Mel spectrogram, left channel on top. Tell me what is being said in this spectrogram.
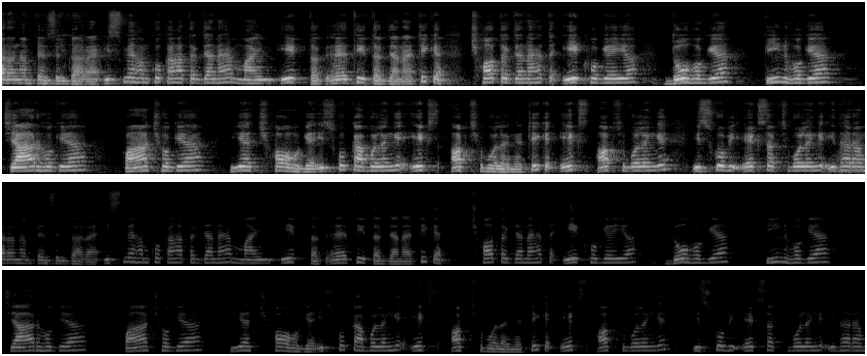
हम पेंसिल कर रहे हैं। इसमें हमको कहां तक जाना है, -1 तक, थी तक जाना है, ठीक है। 6 तक जाना है, तो 1 हो गया, यह 2 हो गया, 3 हो गया, 4 हो गया, 5 हो गया, यह 6 हो गया। इसको क्या बोलेंगे, x अक्ष बोलेंगे, ठीक है, x अक्ष बोलेंगे, इसको भी x अक्ष बोलेंगे। इधर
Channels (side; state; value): right; quieter; 20.5 dB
